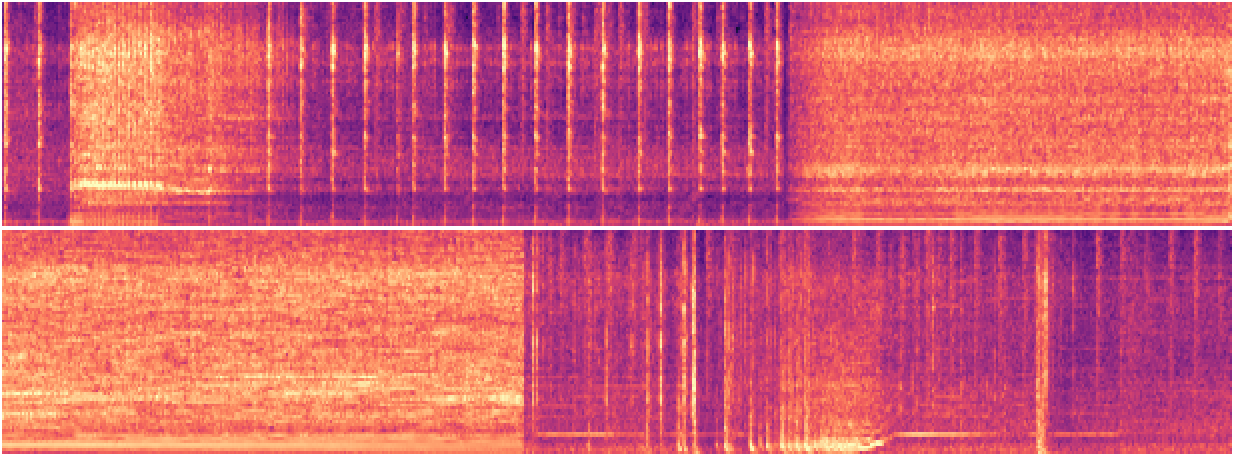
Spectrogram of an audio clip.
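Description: Husqvarna chainsaw just started, idling with a short rev. It then runs up to full throttle, wavering and then holding a steady high note as it cuts into a large oak trunk. In the last few seconds there is a run of loud, irregular knocks, the loudest part.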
